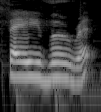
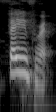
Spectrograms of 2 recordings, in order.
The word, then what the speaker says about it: favorite: melbourne last year favorite so instead of favorite favorite it's easier it's faster to use two syllables so why would you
